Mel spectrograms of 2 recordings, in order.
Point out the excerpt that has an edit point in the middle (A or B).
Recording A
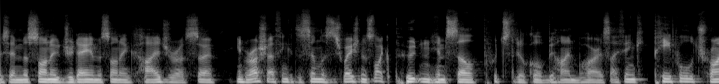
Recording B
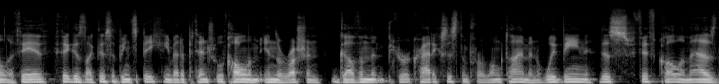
B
